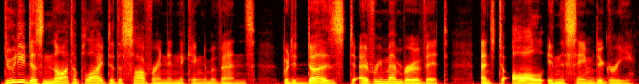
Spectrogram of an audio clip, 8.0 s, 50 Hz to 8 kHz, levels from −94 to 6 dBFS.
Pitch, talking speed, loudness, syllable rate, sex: 125 Hz, 205 wpm, -20 LUFS, 5.1 syllables/s, male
